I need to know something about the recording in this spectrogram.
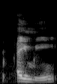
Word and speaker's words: Jaime: So in regards to like the main character, Jaime, which is a pronunciation of his name, which is joke, because obviously it's spelled Jamie, but obviously Jaime is the way the family say it's jokes.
